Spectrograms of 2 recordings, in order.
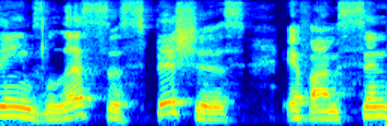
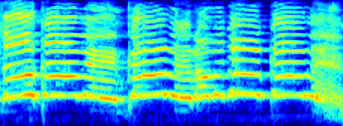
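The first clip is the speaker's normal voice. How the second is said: very high, delighted, swooning gush. Retelling how a woman's attitude changed on the phone: imitating her delighted gushing. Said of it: "her whole attitude changed".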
